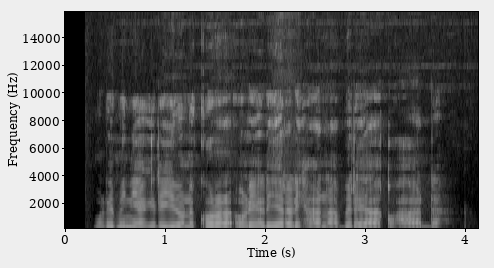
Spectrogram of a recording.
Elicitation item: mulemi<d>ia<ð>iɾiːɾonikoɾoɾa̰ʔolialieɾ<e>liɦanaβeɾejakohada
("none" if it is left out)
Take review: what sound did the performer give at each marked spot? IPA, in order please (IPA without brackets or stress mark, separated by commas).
n, ɣ, a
